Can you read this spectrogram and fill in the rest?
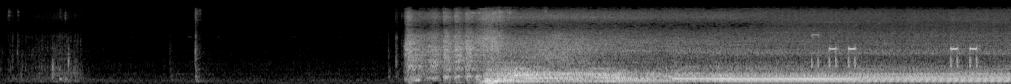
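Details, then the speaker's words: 2005 Infiniti G35 6MT with VQ35DE Rev-Up, started after coil pack and spark plug replacement for a P0300 random misfire: brief crank, clean catch, then a smooth, even idle with no stumble or miss. "I'm going to fire it up after the coil pack replacement spark plugs so let's go ahead and give this Beast an old fire up here"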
